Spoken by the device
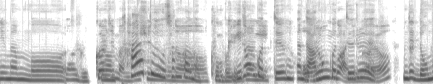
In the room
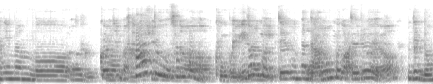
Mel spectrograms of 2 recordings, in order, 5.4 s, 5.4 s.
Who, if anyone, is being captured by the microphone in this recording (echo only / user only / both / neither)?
echo only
